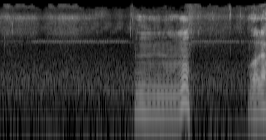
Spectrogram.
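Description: A cow mooing twice: a low call about halfway through that rises sharply in pitch at its end, then a second call starting near the end.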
